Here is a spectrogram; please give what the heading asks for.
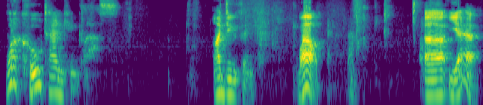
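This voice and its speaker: Speaking very slowly at a medium pitch, this tabletop role-play host runs through a game recap in a lively, conversational way, full of rhetorical questions. A slight hiss or hum can be heard.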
